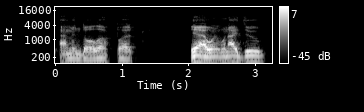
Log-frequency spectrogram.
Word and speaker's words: Amendola: like that speak fluent you would pronounce my name amendola amanda okay and that kind of got lost to amendola but yeah when i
